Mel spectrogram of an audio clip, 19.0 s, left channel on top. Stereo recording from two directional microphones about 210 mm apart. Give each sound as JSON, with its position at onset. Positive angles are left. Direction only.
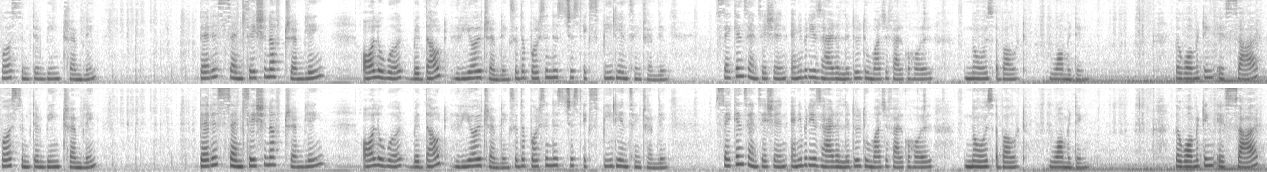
{"t": 0.0, "sound": "speech", "side_deg": -35}
{"t": 3.0, "sound": "speech", "side_deg": -35}
{"t": 3.6, "sound": "a woman's voice", "side_deg": -20}
{"t": 17.3, "sound": "a woman's voice", "side_deg": -30}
